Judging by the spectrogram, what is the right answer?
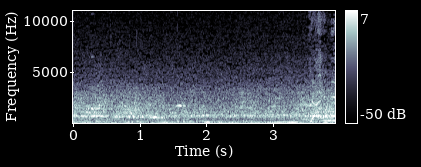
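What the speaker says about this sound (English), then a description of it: "you can already hear this home crowd rallying in support of that upset" A home stadium crowd in the Madden 25 football video game roars and cheers in a steady, loud wash of massed voices, with faint commentary mixed underneath.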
